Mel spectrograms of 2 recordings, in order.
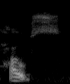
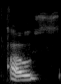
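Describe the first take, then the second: First: It is said in a neutral standard accent. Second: It is said in a strong local regional accent. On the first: This is the way the speaker had to talk at work. "but for work, I had to say house" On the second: The speaker keeps the way people talk back home. "Didn't forget his home roots"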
